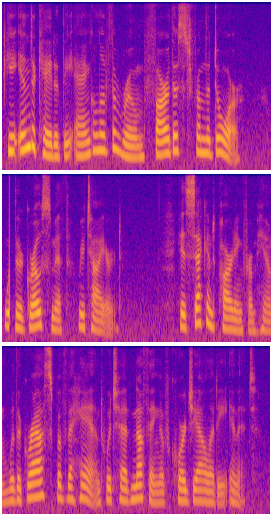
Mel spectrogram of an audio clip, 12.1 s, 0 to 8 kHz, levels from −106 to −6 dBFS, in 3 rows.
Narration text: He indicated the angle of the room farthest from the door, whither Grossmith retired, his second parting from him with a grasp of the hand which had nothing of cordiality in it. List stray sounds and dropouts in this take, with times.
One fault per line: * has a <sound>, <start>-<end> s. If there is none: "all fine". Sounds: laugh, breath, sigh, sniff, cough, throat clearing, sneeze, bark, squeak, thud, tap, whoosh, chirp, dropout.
* has a dropout, 4.1-4.2 s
